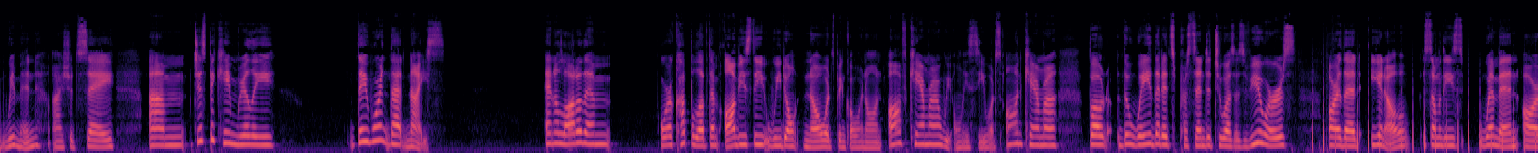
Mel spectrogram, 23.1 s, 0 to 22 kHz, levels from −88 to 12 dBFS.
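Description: From 19.68 to 23.03 s, a train of clicks ticks across the speech at a steady six per second, around twenty, jumping well above it, likely interference from nearby equipment.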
